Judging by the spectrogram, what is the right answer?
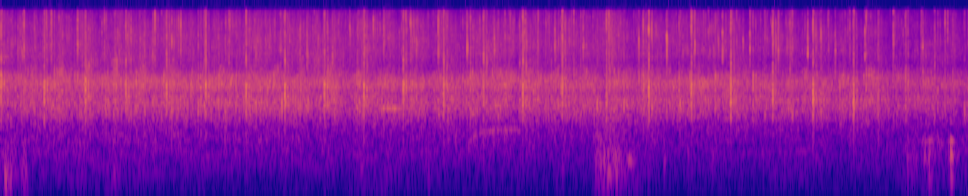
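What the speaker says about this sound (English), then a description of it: "a well-deserved applause" Sustained audience applause after a talk on just climate action at a Hague speaking event, a dense even wash of many hands clapping throughout, with faint low murmurs underneath.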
